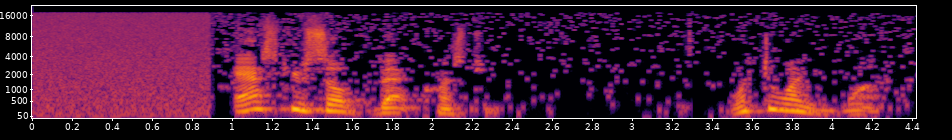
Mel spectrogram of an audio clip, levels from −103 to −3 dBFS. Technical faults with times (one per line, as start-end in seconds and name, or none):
0.89-4.42 overdone noise removal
